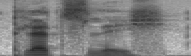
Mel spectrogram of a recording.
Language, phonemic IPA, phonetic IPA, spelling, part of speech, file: German, /ˈplœt͡slɪç/, [ˈpʰl̥œt͡slɪç], plötzlich, adverb / adjective, De-plötzlich.ogg
- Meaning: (adverb) suddenly, abruptly; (adjective) sudden, abrupt, brusque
